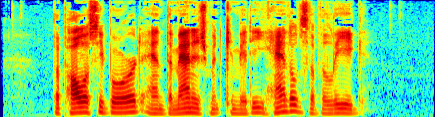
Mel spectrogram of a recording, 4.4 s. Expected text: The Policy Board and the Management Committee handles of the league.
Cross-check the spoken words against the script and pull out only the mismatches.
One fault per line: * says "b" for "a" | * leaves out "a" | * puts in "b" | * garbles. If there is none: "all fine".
all fine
